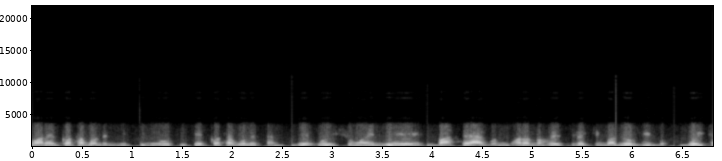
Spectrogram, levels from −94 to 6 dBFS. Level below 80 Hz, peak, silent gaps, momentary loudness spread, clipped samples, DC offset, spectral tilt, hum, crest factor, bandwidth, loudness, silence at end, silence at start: -60 dBFS; -4 dBFS; none; 13 LU; under 0.1%; under 0.1%; -10 dB/octave; none; 18 dB; 3.7 kHz; -23 LUFS; 0 s; 0 s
